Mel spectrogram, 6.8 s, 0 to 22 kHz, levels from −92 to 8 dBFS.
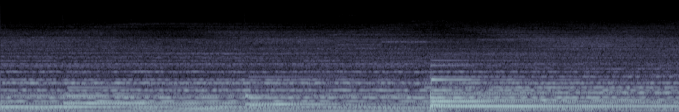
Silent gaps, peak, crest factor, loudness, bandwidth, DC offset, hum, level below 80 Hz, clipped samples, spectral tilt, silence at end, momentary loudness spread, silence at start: none; -10 dBFS; 18 dB; -28 LUFS; 7.8 kHz; under 0.1%; none; -40 dBFS; under 0.1%; -8.5 dB/octave; 0 s; 8 LU; 0 s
